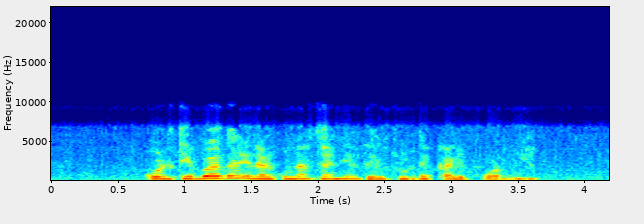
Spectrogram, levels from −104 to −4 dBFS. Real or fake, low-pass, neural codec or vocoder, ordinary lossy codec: real; 7.2 kHz; none; Opus, 16 kbps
